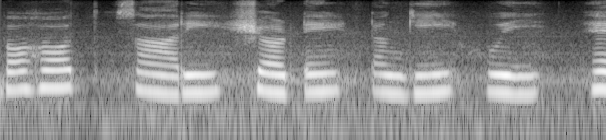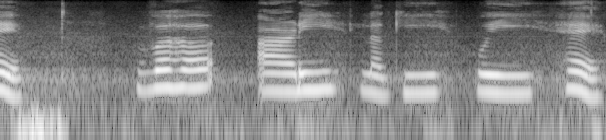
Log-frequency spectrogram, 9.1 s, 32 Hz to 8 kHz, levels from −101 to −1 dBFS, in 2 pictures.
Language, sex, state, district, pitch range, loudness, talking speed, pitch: Hindi, female, Madhya Pradesh, Dhar, 210-235 Hz, -15 LUFS, 75 wpm, 220 Hz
